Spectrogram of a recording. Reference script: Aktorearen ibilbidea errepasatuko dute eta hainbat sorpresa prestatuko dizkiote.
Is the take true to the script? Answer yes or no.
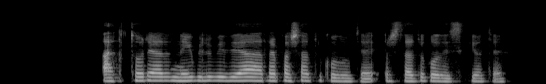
no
